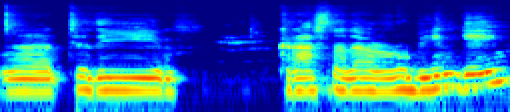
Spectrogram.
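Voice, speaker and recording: A man with a Russian accent and a medium pitch talks at a fairly slow pace, with ordinary pitch variation. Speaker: football journalist. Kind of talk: casual podcast discussion. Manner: halting, many hesitations.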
